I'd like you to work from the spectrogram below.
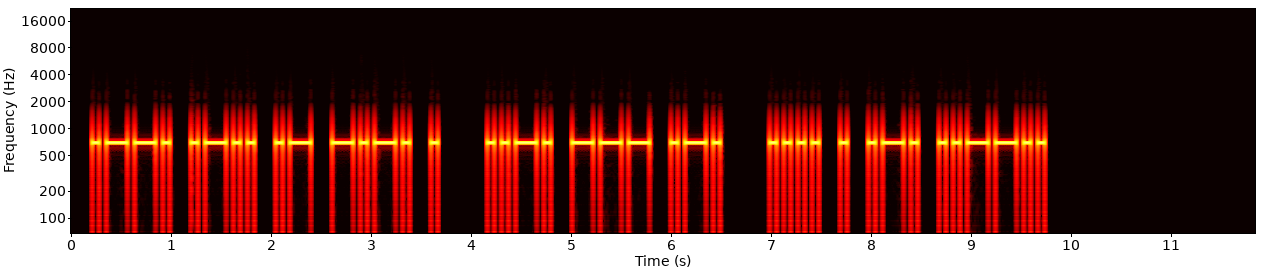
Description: Morse code, heard as a keyed tone, about 17 wpm, 700 Hz. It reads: PLACE FOR HER?
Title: Sentences from Top 800 Words 17wpm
